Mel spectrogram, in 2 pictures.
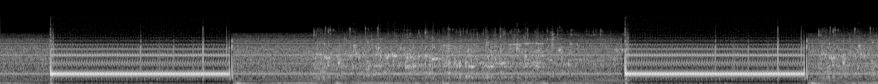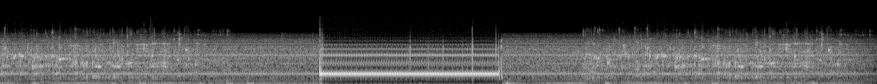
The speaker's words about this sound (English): Actually, it really is called Watertown. There aren't any particular flooded lines. High tone on ring is actually just a power supply signature that some offices have.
